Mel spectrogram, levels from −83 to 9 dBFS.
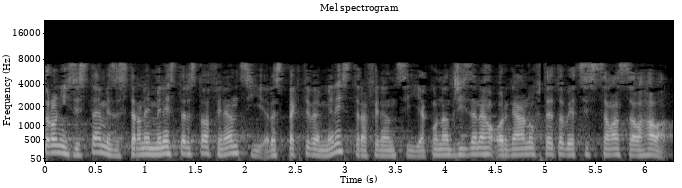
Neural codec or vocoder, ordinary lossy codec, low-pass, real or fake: none; MP3, 32 kbps; 7.2 kHz; real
